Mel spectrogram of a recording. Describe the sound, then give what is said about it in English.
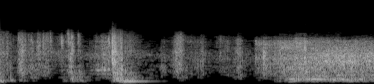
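A pickup truck, with its keys left in the ignition, pulls away as Leland drives it off: a door thunks shut amid engine rumble and revving, then a steady broad roar of the vehicle driving off fills the last second. No voices. “Leland's driven off.”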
